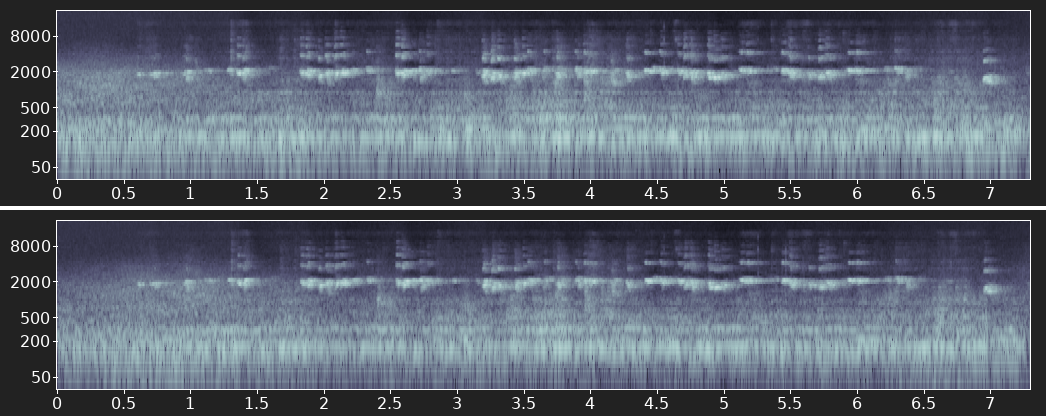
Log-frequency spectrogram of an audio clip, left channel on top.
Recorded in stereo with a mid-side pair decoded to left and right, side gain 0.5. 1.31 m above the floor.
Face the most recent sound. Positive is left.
turn(degrees=70)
